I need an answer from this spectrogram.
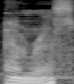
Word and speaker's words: Emrys: Hello, Emrys. Hello, Emrys, rhymes with abyss.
